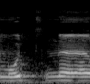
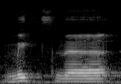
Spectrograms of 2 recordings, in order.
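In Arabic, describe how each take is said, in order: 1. تُنطق الكلمة مثل mutna. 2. تُنطق الكلمة مثل mitna.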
